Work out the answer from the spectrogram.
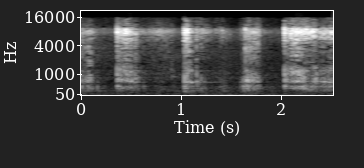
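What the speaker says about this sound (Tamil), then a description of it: "நல்லா வதக்கி விட்டுக்கோங்க" Vegetables, including drumsticks, are stirred in a hot pan, with four rhythmic scraping strokes over a gentle sizzle and no voices.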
